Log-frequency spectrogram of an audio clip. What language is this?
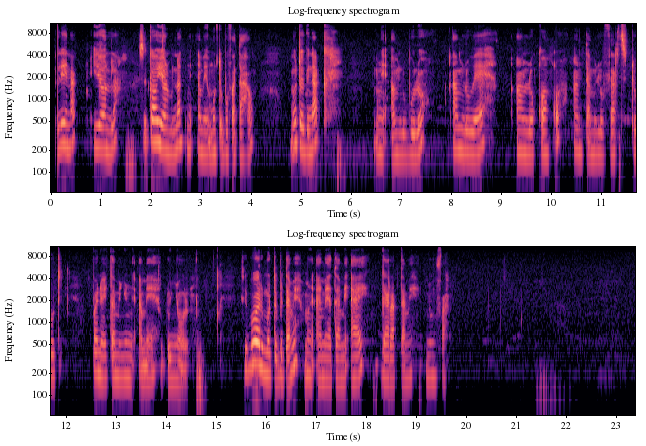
Wolof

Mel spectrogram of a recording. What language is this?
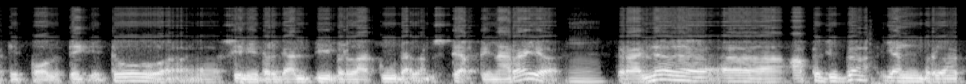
Malay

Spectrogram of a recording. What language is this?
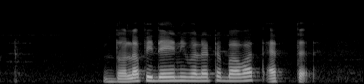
Sinhala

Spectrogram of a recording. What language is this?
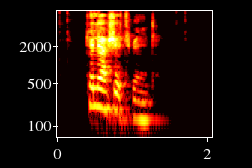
Turkish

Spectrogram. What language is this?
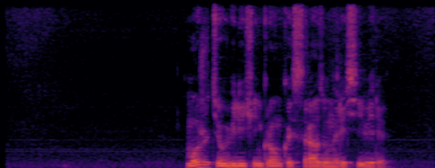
Russian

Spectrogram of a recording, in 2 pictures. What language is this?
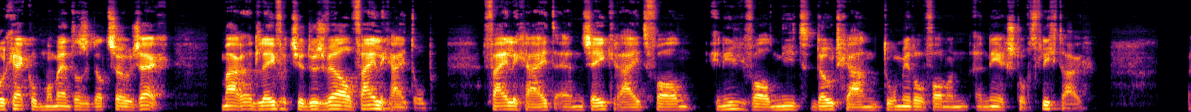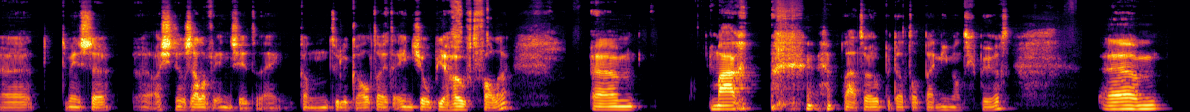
Dutch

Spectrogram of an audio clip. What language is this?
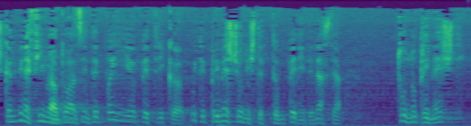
Romanian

